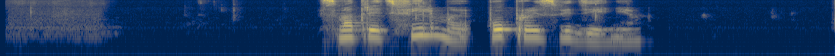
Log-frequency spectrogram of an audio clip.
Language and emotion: Russian, neutral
